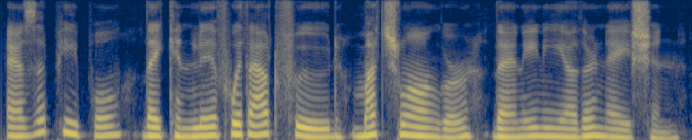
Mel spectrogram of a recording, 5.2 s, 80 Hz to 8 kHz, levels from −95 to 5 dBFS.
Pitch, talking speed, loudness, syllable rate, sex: 175 Hz, 160 wpm, -17 LUFS, 4.2 syllables/s, female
